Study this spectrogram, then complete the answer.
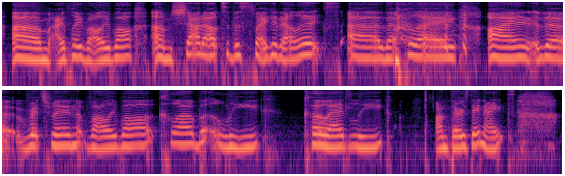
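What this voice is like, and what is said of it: Hoarse, strained voice. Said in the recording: “my voice sounds, like, really weird ... I screamed my head off at the game, and so I'm a little hoarse now.”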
